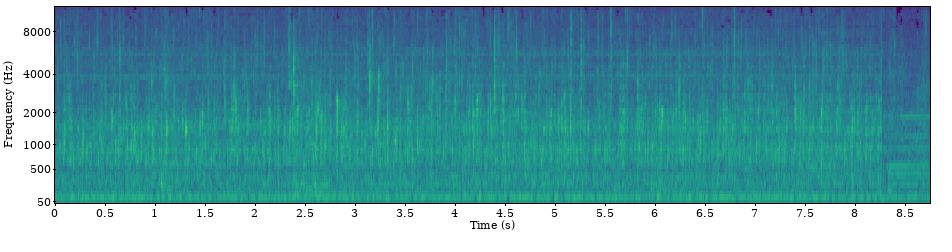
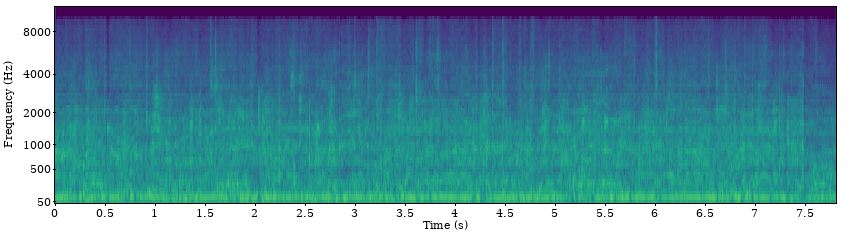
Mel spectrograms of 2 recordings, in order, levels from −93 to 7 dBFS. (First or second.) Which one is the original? first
